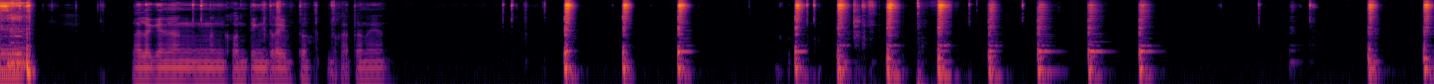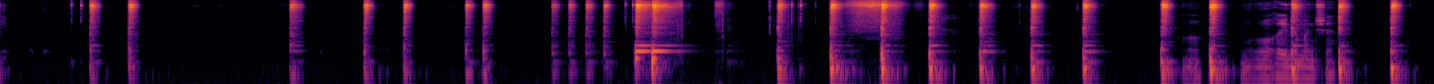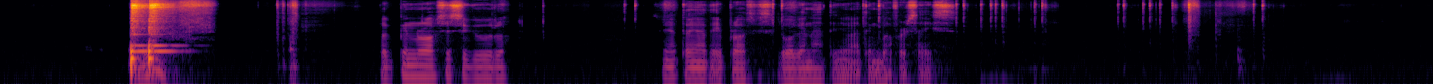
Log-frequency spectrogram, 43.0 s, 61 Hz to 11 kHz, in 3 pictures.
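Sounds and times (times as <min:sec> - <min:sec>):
snare drum strikes: 0:30.0 - 0:30.7.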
